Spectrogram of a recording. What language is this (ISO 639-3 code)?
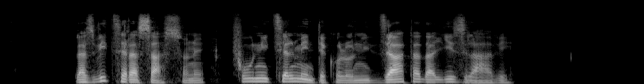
ita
